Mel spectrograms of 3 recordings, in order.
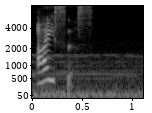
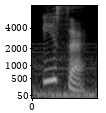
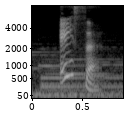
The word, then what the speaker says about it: Isis: horse's mom is named isis but in ancient egyptian it's pronounced closer to isa or asa hang on hang on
